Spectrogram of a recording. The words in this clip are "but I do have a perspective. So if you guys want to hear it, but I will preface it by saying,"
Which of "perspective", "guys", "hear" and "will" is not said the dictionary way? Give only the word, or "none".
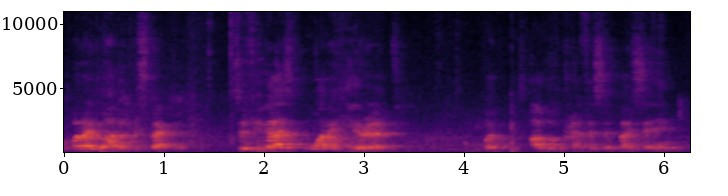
none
